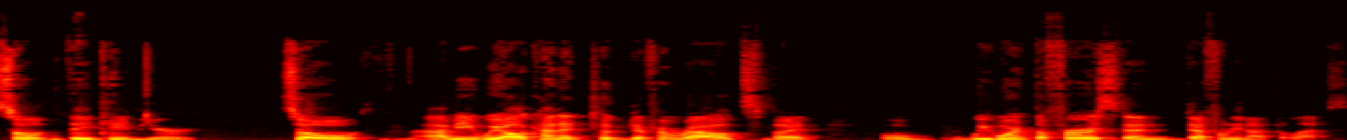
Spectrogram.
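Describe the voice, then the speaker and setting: With a plain, everyday voice, a man speaks at a fairly high pitch. His pace is fairly quick and his intonation lively. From Ethiopia, raised in US from age 9-10. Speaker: podcast guest. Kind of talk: casual chat.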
